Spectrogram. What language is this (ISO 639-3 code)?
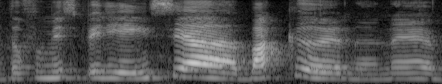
por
